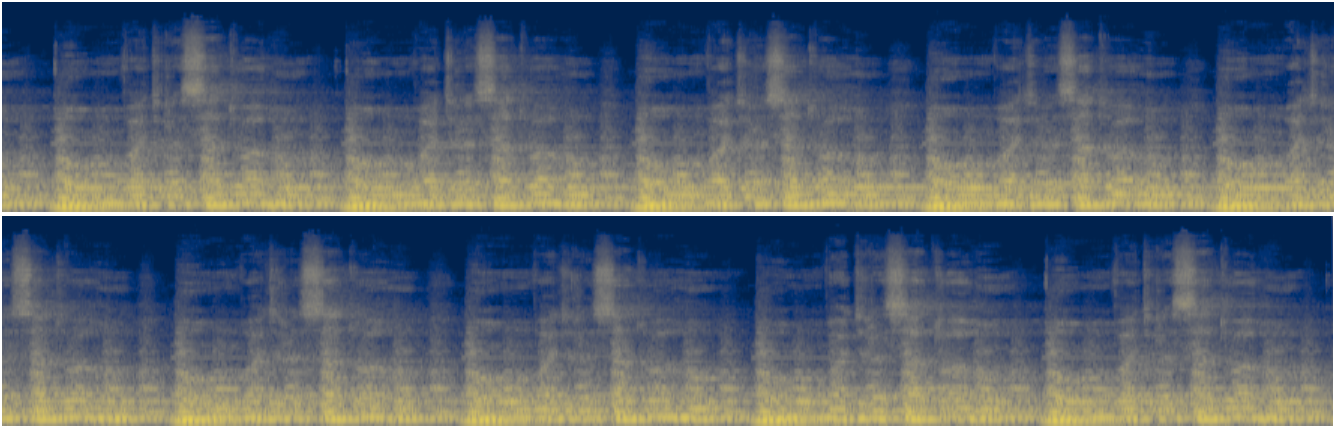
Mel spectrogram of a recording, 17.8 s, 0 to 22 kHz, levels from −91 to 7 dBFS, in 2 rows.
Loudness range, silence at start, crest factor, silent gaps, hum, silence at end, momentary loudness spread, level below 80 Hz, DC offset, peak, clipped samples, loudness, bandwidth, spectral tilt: 1 LU; 0 s; 14 dB; none; none; 0 s; 4 LU; -28 dBFS; under 0.1%; -2 dBFS; under 0.1%; -17 LUFS; 12 kHz; -8 dB/octave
